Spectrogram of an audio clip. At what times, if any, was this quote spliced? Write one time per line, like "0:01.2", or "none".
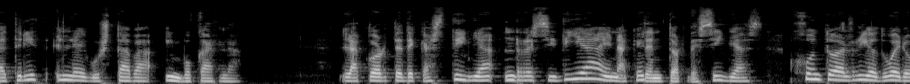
0:06.4
0:07.8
